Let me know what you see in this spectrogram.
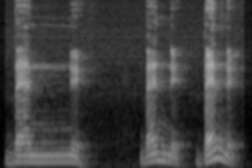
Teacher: the stress is at the beginning of the word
